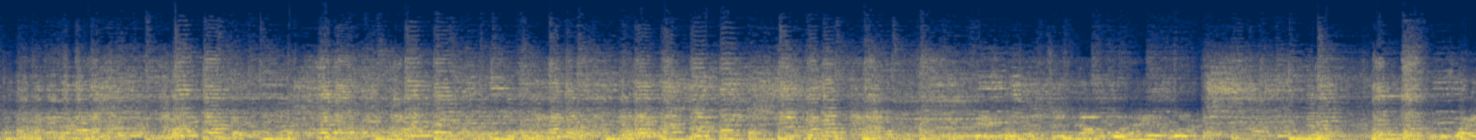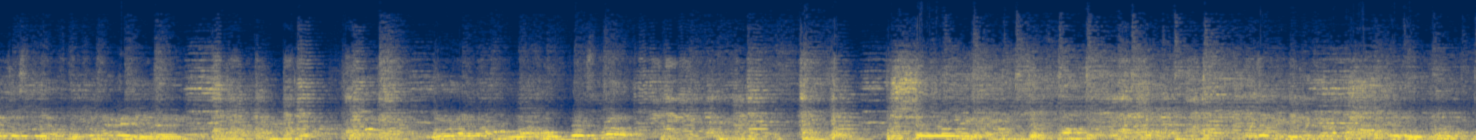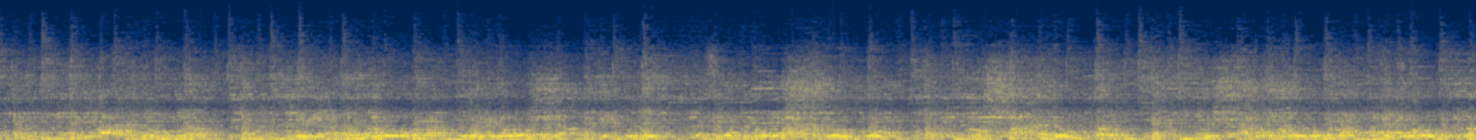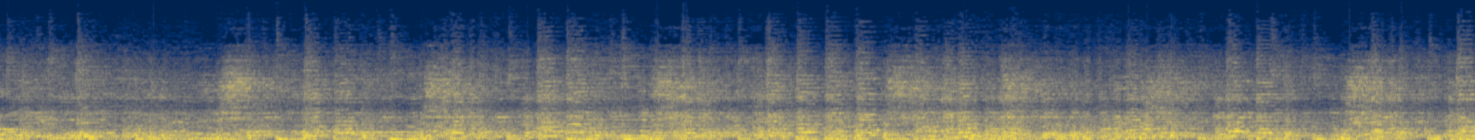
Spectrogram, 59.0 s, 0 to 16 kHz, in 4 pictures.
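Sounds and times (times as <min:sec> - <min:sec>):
accordion: 0:00.0 - 0:59.0
polka band playing: 0:00.0 - 0:59.0
saxophone: 0:00.0 - 0:59.0
men singing into microphones: 0:09.7 - 0:12.2, 0:14.3 - 0:16.9, 0:19.0 - 0:21.1, 0:23.6 - 0:46.1.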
